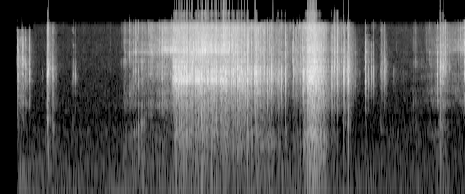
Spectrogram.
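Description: A solid rectangular blue-and-white soap bar is held in hand and scraped and chipped with a metal utility knife blade, sending flakes falling. Short, bright scraping ticks open the clip, then swell into a sustained, hissy, high-pitched scrape through the middle with a sharp peak near four seconds, before trailing off into scattered light scratches.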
